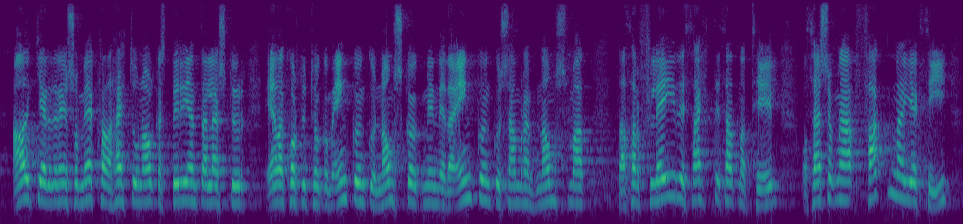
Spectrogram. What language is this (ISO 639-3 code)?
isl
